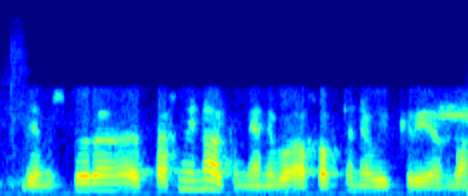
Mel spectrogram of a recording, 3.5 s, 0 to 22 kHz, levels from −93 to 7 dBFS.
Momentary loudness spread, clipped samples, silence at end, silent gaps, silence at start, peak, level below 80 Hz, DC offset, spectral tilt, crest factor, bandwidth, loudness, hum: 6 LU; under 0.1%; 0 s; none; 0.1 s; -14 dBFS; -70 dBFS; under 0.1%; -7.5 dB/octave; 18 dB; 8.8 kHz; -33 LUFS; none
